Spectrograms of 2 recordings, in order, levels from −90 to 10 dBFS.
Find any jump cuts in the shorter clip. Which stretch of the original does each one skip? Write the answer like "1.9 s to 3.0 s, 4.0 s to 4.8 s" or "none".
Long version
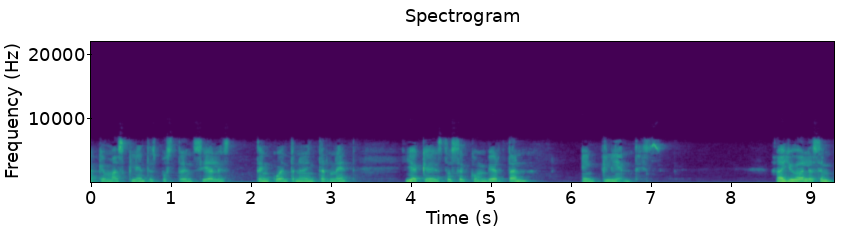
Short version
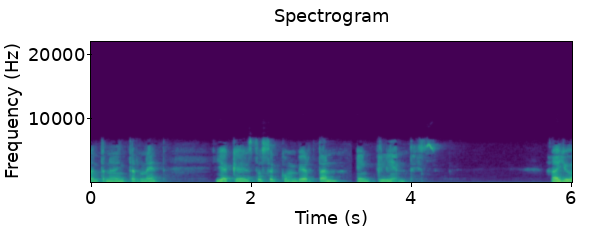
5.6 s to 6.1 s

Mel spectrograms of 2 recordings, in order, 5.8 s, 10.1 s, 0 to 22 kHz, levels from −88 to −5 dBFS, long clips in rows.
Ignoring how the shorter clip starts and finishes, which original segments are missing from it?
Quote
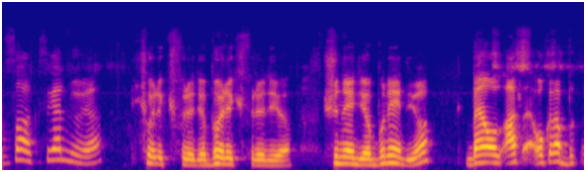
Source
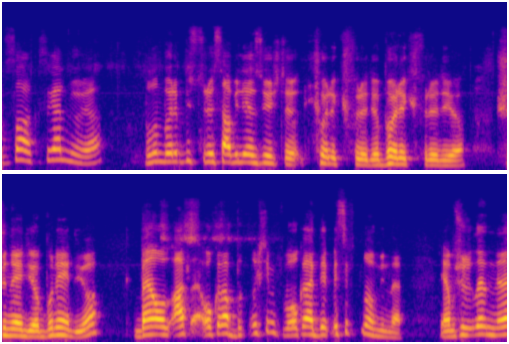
1.3 s to 3.0 s

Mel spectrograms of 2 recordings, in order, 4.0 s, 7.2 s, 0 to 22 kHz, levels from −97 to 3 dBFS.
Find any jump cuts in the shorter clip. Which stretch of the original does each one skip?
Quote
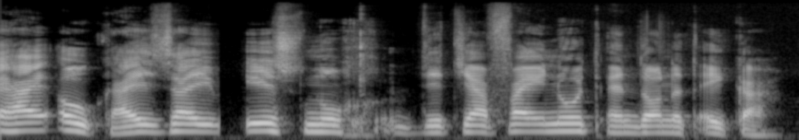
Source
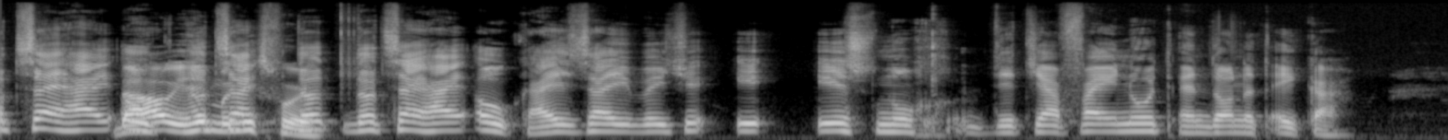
3.2 s to 3.9 s

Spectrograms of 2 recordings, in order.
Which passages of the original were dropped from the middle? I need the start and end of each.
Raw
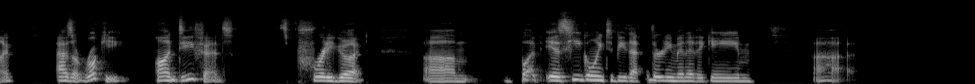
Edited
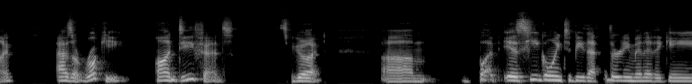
2.9 s to 3.3 s

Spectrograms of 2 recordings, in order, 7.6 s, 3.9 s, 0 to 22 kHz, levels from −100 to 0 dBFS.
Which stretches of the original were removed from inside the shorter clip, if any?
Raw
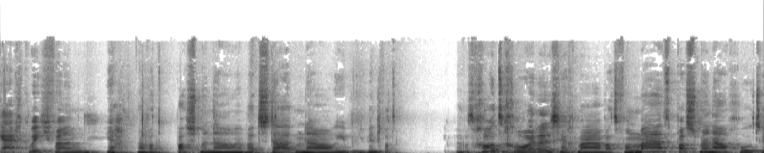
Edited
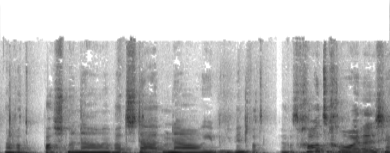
4.1 s to 4.5 s

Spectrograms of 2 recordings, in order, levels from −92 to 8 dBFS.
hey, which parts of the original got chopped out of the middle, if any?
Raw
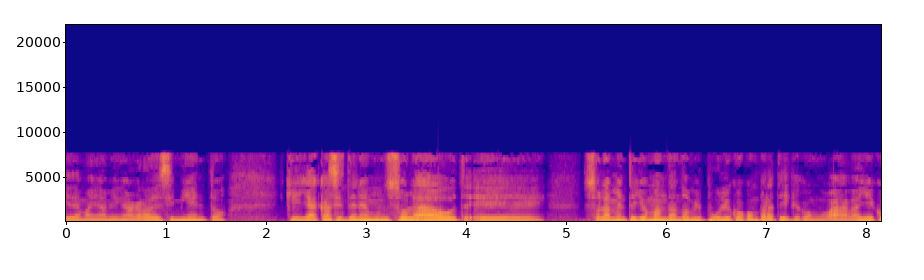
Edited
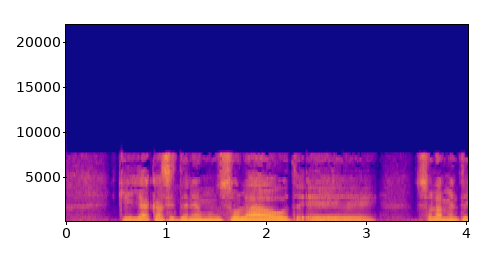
none

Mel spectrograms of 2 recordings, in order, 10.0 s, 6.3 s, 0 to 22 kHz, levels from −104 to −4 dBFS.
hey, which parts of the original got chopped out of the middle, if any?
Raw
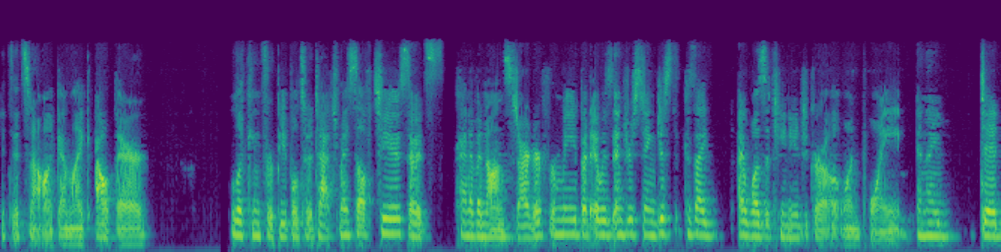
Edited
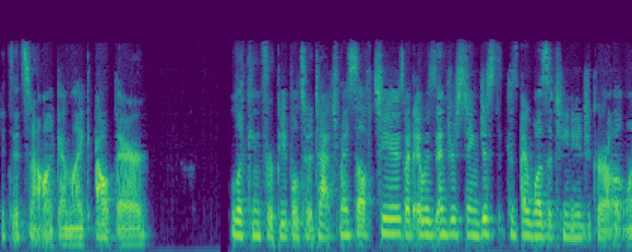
4.0 s to 5.8 s, 6.9 s to 7.3 s

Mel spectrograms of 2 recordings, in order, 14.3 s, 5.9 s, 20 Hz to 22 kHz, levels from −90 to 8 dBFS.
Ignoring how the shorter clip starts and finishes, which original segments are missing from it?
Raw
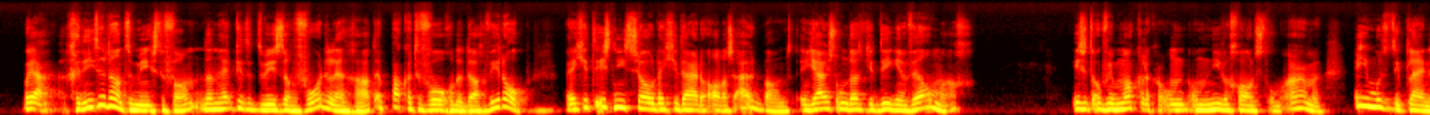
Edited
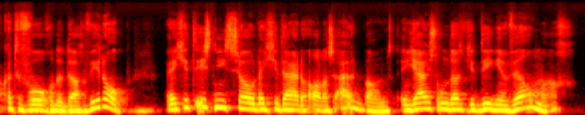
none

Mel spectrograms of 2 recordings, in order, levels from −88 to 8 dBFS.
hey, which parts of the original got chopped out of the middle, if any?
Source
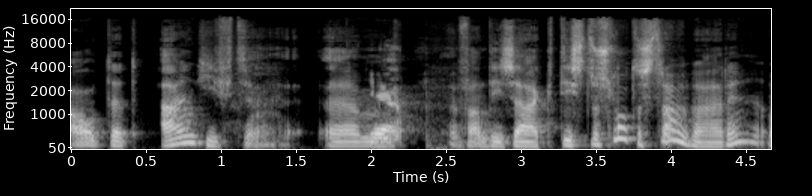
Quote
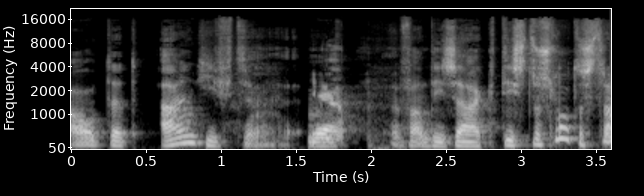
1.6 s to 2.0 s

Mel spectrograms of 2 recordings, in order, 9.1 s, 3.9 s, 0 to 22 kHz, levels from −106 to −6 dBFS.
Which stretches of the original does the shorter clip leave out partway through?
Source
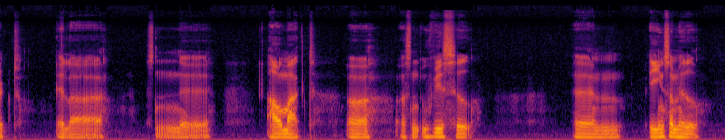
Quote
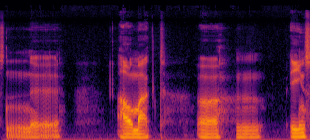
4.8 s to 7.4 s

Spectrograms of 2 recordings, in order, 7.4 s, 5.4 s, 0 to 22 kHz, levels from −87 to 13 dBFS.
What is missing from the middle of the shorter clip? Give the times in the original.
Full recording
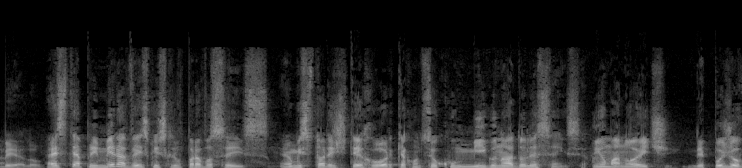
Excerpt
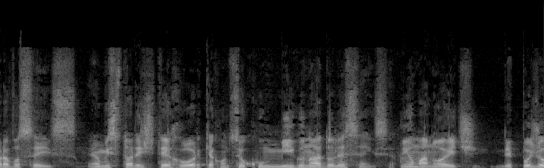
none

